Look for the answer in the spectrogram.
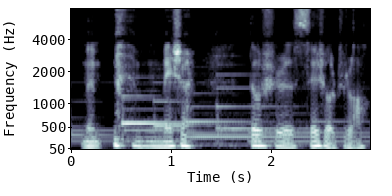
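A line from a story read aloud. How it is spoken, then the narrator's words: Awkward, laughing. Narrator (Chinese): 拘谨的不行，笑着说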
